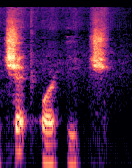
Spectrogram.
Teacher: So we have the t or the t followed by the sh. This is the voiceless postalveolar affricate. We have the voiceless t and the voiceless sh, so really two different sounds, but they occur really close together, so sometimes people consider them to be one sound.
